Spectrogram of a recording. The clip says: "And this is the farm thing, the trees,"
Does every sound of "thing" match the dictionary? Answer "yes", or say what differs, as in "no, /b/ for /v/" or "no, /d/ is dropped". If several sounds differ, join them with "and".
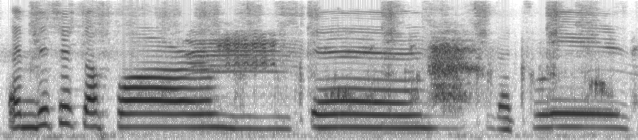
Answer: no, /t/ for /θ/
